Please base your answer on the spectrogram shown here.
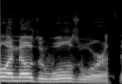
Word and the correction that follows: Woolworth: is. – Woolworth. Yeah. – Because I was saying it wrong.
